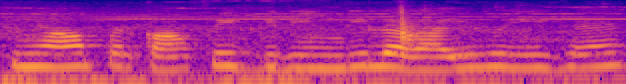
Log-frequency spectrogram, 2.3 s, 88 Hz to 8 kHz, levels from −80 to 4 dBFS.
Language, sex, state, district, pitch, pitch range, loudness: Hindi, female, Haryana, Jhajjar, 220 Hz, 210-225 Hz, -21 LUFS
